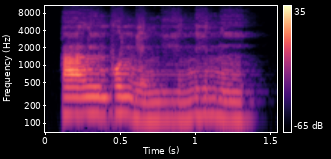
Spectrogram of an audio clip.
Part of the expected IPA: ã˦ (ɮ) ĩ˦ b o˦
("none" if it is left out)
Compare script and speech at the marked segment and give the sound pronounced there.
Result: l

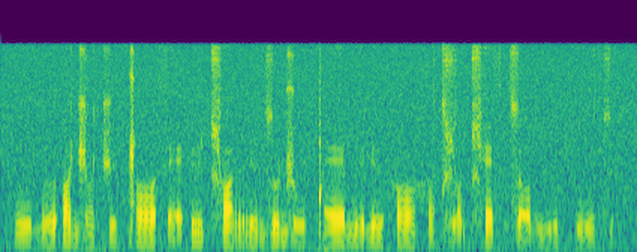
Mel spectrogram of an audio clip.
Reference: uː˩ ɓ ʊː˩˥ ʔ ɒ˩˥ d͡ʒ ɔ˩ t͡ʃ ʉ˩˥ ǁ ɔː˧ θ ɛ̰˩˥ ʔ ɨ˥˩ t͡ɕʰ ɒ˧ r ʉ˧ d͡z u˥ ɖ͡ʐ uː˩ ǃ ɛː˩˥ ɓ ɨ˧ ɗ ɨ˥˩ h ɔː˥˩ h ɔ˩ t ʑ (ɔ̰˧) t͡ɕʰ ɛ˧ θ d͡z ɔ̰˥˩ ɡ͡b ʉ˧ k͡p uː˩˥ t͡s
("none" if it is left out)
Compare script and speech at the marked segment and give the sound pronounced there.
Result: ɔ̰˥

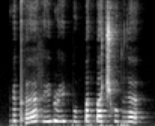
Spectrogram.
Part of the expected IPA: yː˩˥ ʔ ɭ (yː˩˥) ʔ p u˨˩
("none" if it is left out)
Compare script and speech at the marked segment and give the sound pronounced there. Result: yː˩˥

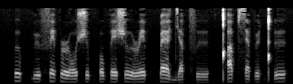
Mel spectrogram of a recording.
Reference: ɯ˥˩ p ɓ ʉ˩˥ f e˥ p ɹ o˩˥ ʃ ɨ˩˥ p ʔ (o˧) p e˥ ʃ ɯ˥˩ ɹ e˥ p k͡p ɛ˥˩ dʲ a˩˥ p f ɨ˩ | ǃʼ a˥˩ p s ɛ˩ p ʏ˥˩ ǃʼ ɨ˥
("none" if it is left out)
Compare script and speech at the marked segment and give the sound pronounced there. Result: o˧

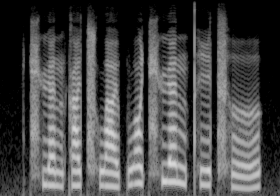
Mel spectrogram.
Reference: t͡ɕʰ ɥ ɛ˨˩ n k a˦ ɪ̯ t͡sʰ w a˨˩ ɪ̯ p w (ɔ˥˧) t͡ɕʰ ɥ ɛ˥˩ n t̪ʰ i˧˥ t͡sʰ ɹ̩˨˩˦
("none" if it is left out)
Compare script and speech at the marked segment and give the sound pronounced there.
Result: ɔ˥˧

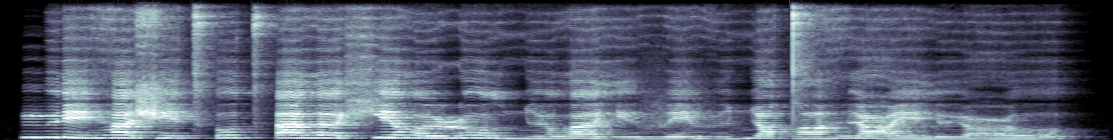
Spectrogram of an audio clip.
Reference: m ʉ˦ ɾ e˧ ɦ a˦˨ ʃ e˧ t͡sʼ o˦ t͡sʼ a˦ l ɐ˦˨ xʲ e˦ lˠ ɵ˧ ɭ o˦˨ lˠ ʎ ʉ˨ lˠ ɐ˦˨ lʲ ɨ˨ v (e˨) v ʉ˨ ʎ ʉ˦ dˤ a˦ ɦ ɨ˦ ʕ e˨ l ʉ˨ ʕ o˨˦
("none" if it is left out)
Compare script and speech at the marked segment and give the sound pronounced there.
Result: e˨˦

